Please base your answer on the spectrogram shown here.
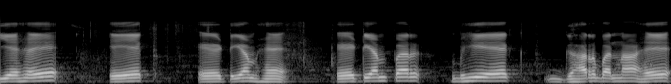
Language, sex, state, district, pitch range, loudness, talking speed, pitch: Hindi, male, Uttar Pradesh, Jyotiba Phule Nagar, 135-160 Hz, -21 LUFS, 100 wpm, 145 Hz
